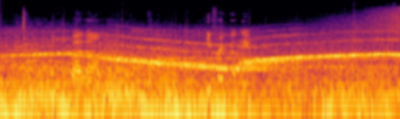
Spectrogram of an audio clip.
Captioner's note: ambulance siren blaring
